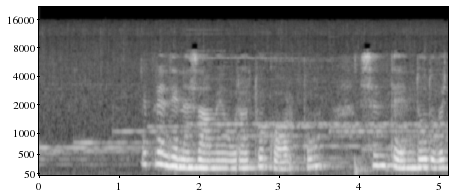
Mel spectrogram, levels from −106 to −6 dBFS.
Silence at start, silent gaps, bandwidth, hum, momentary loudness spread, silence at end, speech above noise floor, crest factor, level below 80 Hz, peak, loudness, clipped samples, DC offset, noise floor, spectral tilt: 0 s; none; 14 kHz; none; 23 LU; 0 s; 22 dB; 16 dB; -54 dBFS; -4 dBFS; -19 LUFS; under 0.1%; under 0.1%; -40 dBFS; -5.5 dB/octave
